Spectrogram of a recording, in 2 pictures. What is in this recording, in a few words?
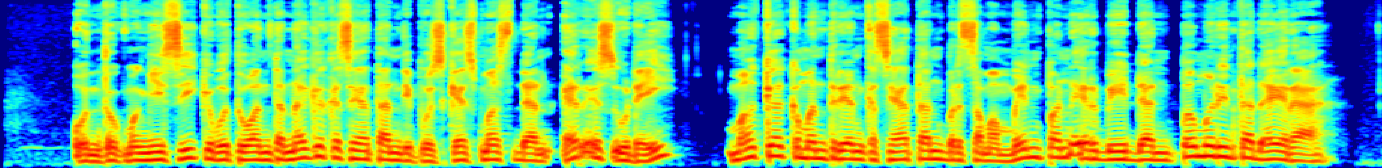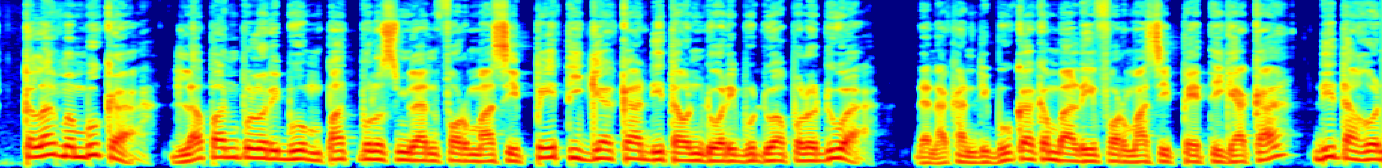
INDONESIA FORMAL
